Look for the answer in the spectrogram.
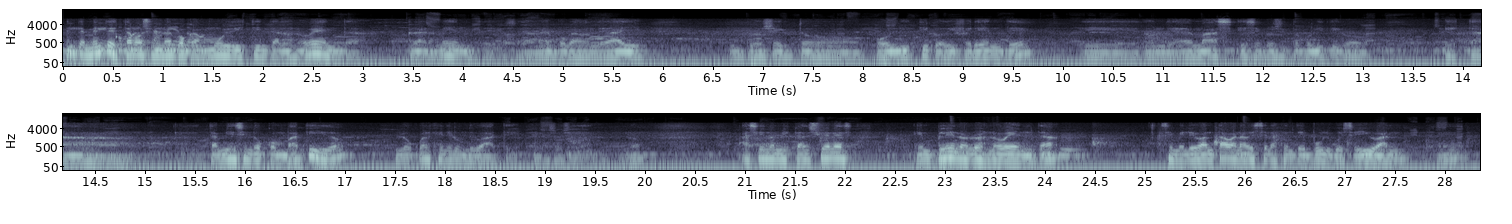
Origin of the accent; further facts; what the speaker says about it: Tolosa, Buenos Aires Province, Argentina; born there; Sí, todo en la ciudad de La Plata. Nací en Tolosa, un barrio de La Plata.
